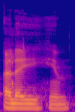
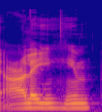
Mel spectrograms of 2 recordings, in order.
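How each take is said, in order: First: عليهم mispronounced as "aleihim" with a light hamza; hamza for ayn. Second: عليهم opening on a throaty ayn, from mid-throat; correct ayn. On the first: Teacher showing the mistake, عليهم with hamza instead of ayn. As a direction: start عليهم on a plain glottal "a", no throat squeeze. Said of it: "because it's hamza". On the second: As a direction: start عليهم with a constricted "ah" in the throat. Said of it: "the pronunciation of ayn". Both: Shown as a demonstration.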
